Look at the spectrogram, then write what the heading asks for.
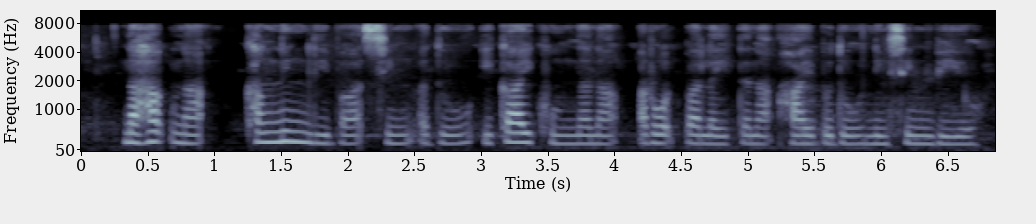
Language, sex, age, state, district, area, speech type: Manipuri, female, 30-45, Manipur, Chandel, rural, read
